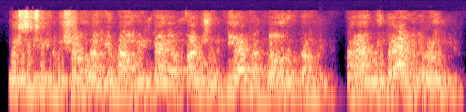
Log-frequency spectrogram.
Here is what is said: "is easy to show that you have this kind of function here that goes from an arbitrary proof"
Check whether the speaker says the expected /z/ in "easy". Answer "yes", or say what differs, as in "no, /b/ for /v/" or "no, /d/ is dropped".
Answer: no, /s/ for /z/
